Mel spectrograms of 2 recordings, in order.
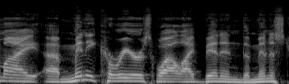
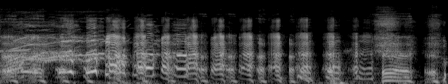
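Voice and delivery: a long, real burst of laughter; hearty high laugh; 11 semitones higher than usual. Real, not acted. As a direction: genuine delighted laughter. Host laughs at guest's reply.

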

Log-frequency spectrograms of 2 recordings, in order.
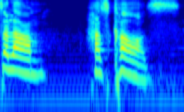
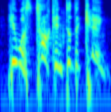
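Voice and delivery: ordinary talk, nothing marked

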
